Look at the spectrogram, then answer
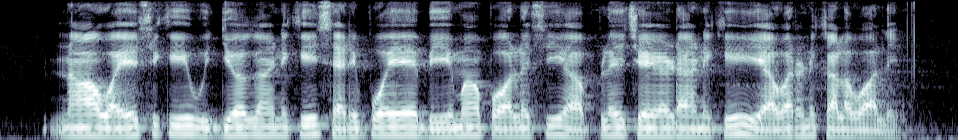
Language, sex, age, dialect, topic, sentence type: Telugu, male, 25-30, Utterandhra, banking, question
